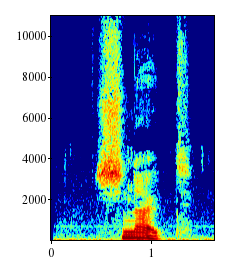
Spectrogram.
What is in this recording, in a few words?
"snuit", Dutch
